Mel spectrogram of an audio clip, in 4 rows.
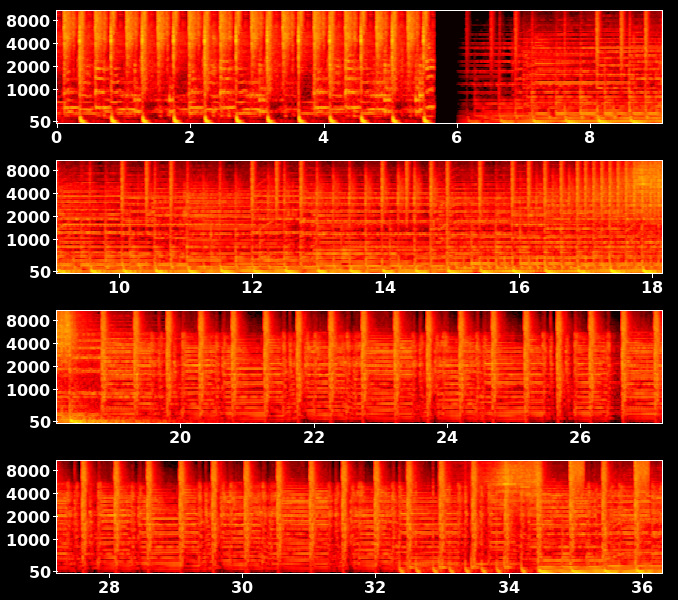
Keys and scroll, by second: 5.6 space, 26.7 ., 26.9 5, 27.2 Return, 28.5 shift+z, 30.2 shift+z, 33.7 g, 34.3 z.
